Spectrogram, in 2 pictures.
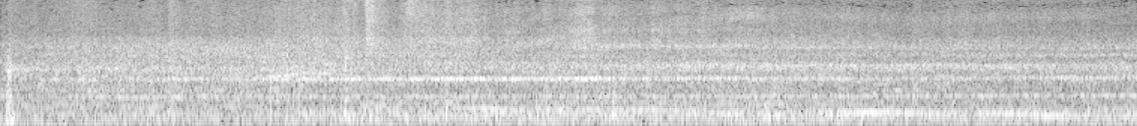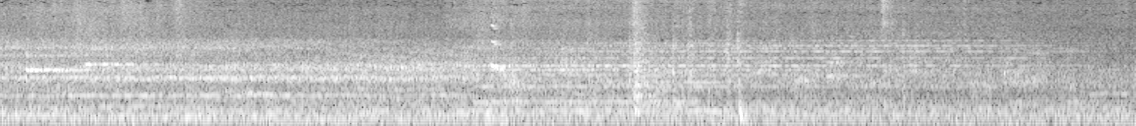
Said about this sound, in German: Und ich zeige euch jetzt mal, wie das klingt, wie die Lok bremst.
